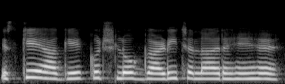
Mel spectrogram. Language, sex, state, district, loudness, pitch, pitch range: Hindi, female, Uttar Pradesh, Lucknow, -12 LUFS, 270 Hz, 260-280 Hz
